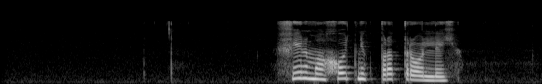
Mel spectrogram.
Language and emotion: Russian, neutral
